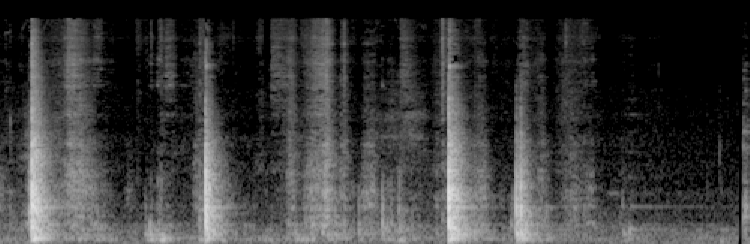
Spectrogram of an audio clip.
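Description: Hands kneading a soft, sticky yeast dough in a ceramic bowl: about four sharp strokes of the dough being pressed and slapped against the bowl, with faint rubbing between them. The sounds stop about a second before the end.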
